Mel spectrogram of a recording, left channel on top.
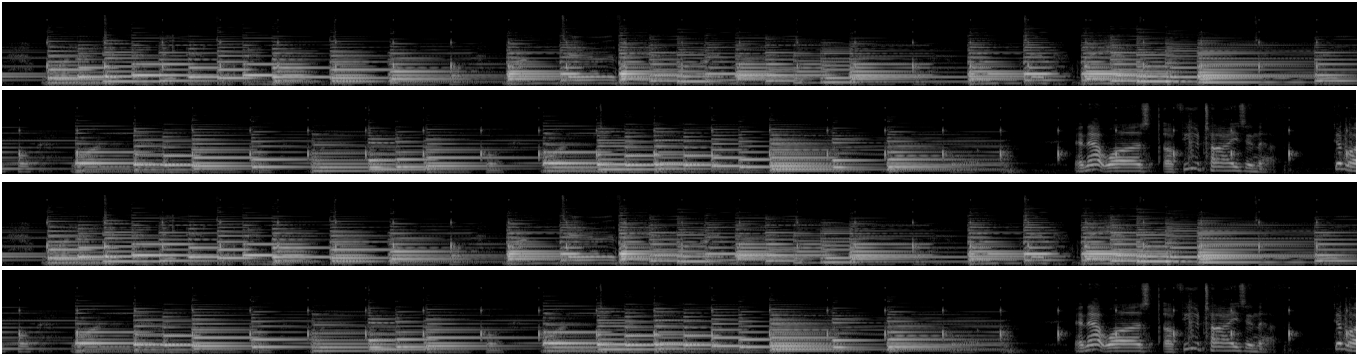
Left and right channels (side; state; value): both; identical; correlation 1.00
